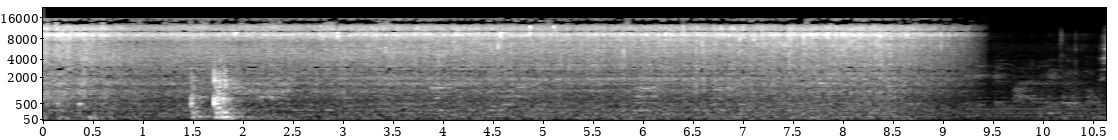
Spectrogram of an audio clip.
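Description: Food simmering and frying in a pot in a Jamaican yard kitchen, a steady bright sizzle and hiss with a brief clatter early on, cutting off near the end.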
